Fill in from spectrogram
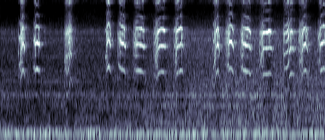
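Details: Juvenile drongo as a master recording for luring birds: scattered high thin chirps, some in quick clusters, with a low rumbling hum underneath.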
